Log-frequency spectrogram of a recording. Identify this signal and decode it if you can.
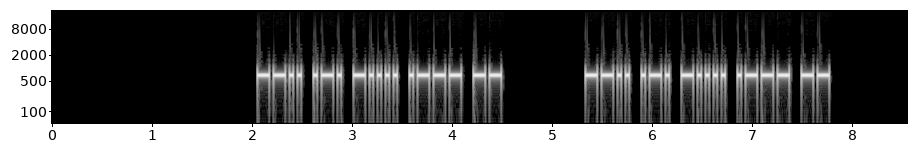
Morse code, heard as a keyed tone, about 32 wpm, 700 Hz. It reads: ZR6JM ZR6JM
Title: DXCC-100 Call Signs - 5 Characters - Repeated 2x - 30wpm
